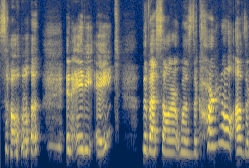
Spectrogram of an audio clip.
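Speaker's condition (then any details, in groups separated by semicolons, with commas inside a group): No condition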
